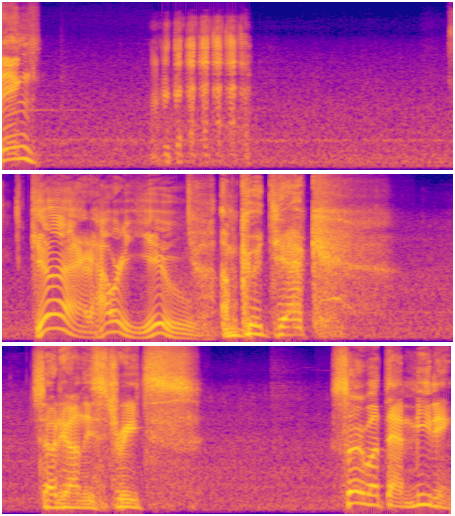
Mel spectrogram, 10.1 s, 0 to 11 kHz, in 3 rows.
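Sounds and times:
speech: 0:00.0 - 0:00.4, 0:01.2 - 0:01.7, 0:03.6 - 0:06.1, 0:07.0 - 0:08.3, 0:09.2 - 0:10.1
goat bleating: 0:01.1 - 0:02.0.

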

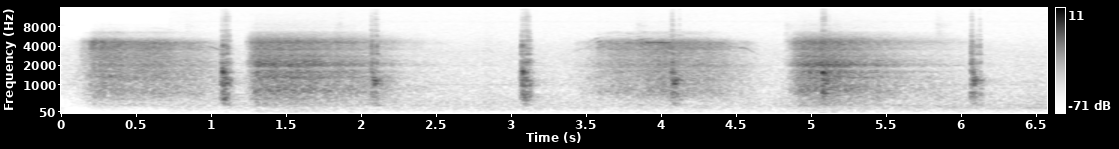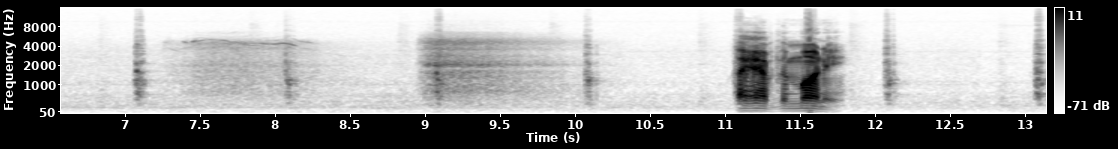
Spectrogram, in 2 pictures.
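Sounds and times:
hissy breaths through a tinny phone line: 0:00.2 - 0:02.6, 0:03.4 - 0:06.2, 0:07.2 - 0:10.2, 0:11.1 - 0:11.8
faint clicks on a phone line: 0:00.8 - 0:13.1.

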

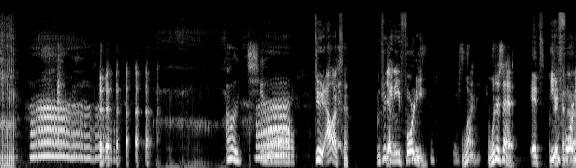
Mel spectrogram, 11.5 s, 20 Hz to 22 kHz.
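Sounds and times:
person imitating a Wookiee snoring: 0:00.0 - 0:02.4, 0:03.0 - 0:05.9
laughter: 0:00.8 - 0:03.3
speech: 0:02.0 - 0:02.5, 0:04.6 - 0:07.0, 0:07.6 - 0:11.5.

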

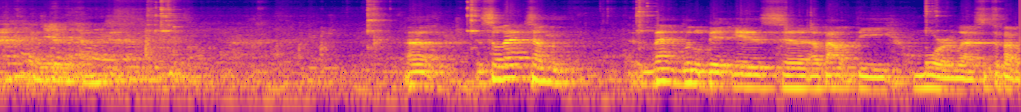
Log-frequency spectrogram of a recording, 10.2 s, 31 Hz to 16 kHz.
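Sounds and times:
laughter: 0:00.0 - 0:03.2
glass clinking: 0:01.5 - 0:01.9, 0:03.7 - 0:04.0, 0:04.7 - 0:05.0
speech: 0:04.1 - 0:10.2.

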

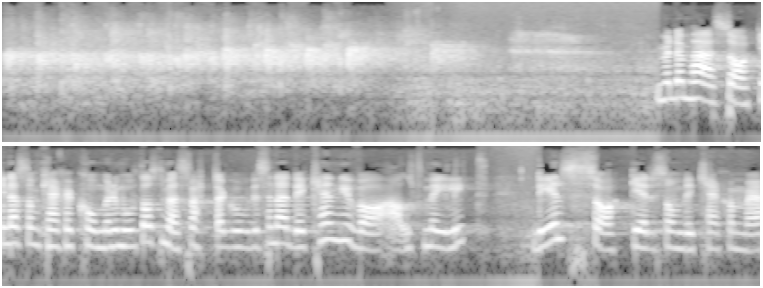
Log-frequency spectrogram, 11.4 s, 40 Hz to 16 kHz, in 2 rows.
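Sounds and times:
audience applause: 0:00.0 - 0:03.7
speech: 0:04.9 - 0:11.3.

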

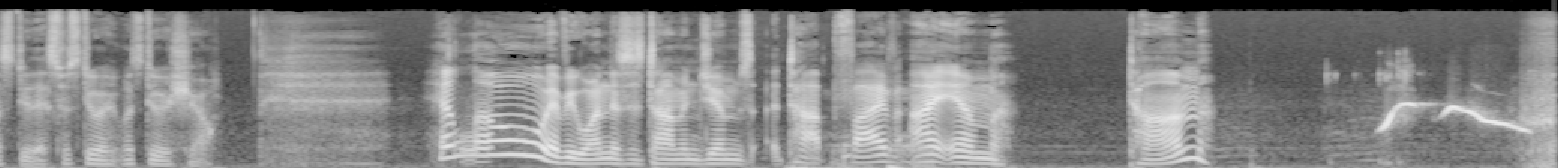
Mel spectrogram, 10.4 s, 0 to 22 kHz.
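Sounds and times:
speech: 0:00.0 - 0:02.2, 0:02.9 - 0:06.8, 0:07.6 - 0:08.2
person whistling a short two-part tune: 0:09.2 - 0:10.3.

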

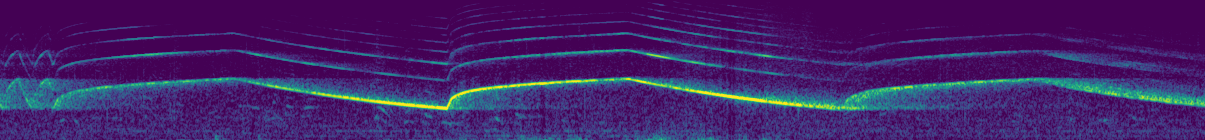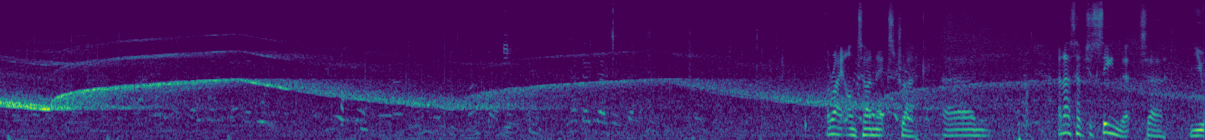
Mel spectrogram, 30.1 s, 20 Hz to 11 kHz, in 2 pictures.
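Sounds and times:
ambulance siren wailing in the street: 0:00.0 - 0:30.1
steady traffic rumble: 0:00.0 - 0:30.1
speech: 0:25.7 - 0:27.6, 0:28.3 - 0:30.1.

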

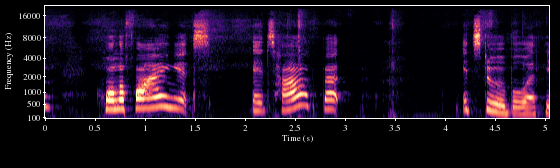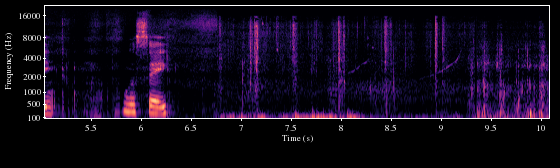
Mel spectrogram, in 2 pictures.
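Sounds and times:
speech: 0:00.6 - 0:03.0, 0:04.2 - 0:06.4
horse snuffling with low rumbles: 0:04.5 - 0:10.0
young horse noisily eating wet slop for breakfast: 0:09.0 - 0:10.0.

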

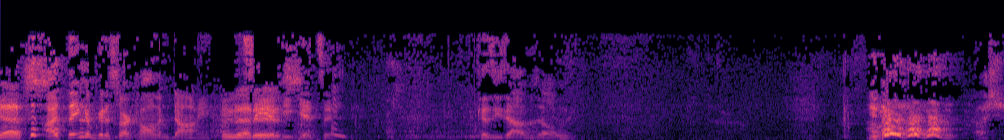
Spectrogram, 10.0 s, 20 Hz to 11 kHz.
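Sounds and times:
speech: 0:00.0 - 0:03.6, 0:04.8 - 0:05.8, 0:08.7 - 0:10.0
dog barking in loud yips: 0:08.7 - 0:09.6.

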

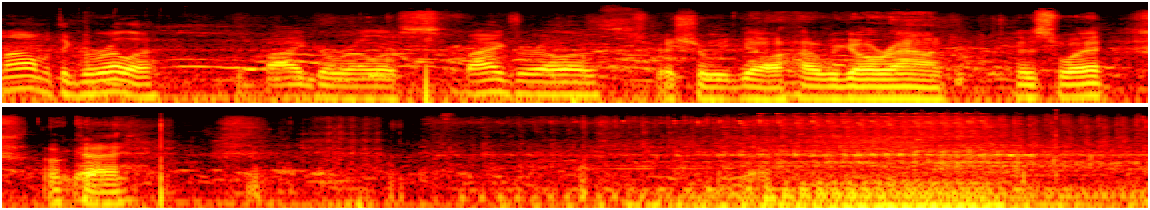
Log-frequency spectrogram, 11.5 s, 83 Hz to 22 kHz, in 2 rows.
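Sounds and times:
speech: 0:00.0 - 0:07.1
engine of a gas-guzzling vehicle running at a zoo: 0:08.0 - 0:11.4.

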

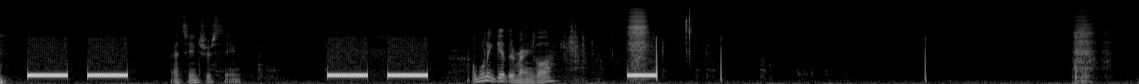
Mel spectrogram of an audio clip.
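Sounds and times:
phone line static from a caller's line cutting out: 0:00.3 - 0:01.3, 0:03.3 - 0:04.3, 0:06.3 - 0:06.6
speech: 0:01.8 - 0:02.6, 0:04.7 - 0:05.9.

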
